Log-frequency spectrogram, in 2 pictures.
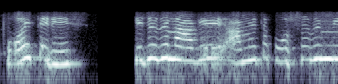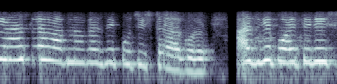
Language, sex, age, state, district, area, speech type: Bengali, female, 30-45, West Bengal, Kolkata, urban, conversation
